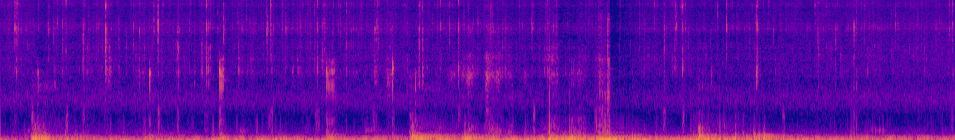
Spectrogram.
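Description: Underwater sound picked up by a submerged camera over a coral reef: a low, muffled rumble of water moving against the housing that swells and fades, with scattered sharp clicks and crackles.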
